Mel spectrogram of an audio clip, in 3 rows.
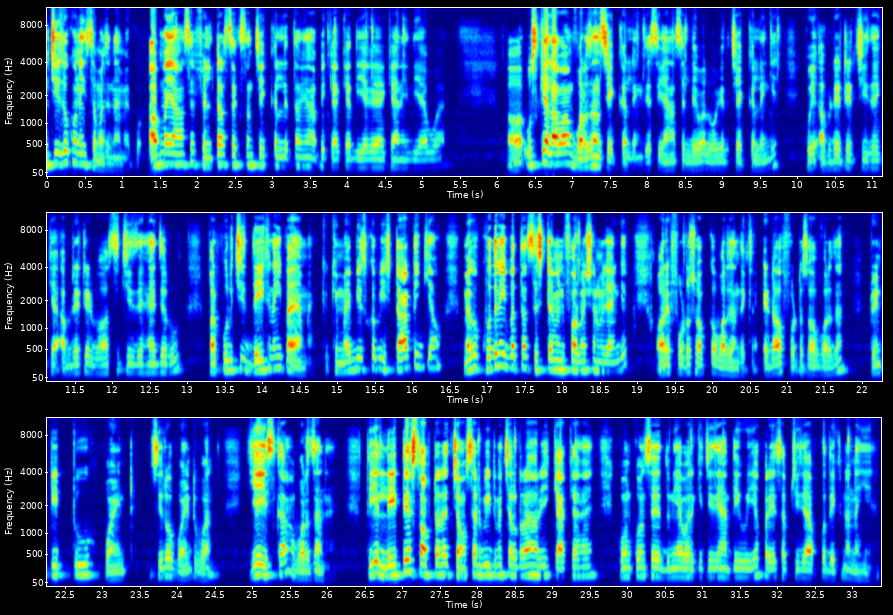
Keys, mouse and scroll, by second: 1.6 click, 7.8 click, 18.1-33.3 drag.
